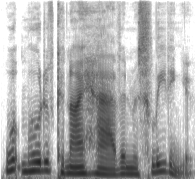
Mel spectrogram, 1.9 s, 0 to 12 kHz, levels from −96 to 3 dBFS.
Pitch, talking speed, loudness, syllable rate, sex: 125 Hz, 245 wpm, -19 LUFS, 6.3 syllables/s, male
